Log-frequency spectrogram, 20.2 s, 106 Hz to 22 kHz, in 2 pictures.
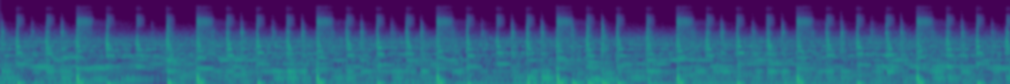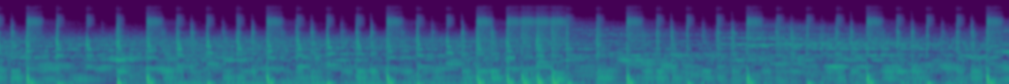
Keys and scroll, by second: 1.3 space, 4.3 BackSpace, 5.2 space, 5.5 a, 5.7 a, 7.4-8.2 typing, 12.3 typing, 13.9 BackSpace, 14.1 BackSpace, 17.5 space, 17.7 space, 18.3 space.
